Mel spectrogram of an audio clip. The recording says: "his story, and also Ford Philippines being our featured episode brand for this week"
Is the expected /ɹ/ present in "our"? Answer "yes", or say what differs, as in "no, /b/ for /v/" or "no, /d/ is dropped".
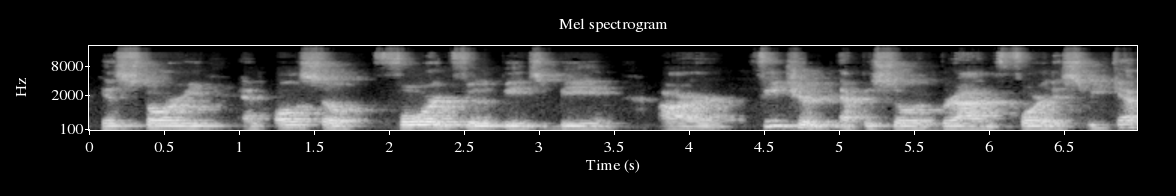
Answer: yes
